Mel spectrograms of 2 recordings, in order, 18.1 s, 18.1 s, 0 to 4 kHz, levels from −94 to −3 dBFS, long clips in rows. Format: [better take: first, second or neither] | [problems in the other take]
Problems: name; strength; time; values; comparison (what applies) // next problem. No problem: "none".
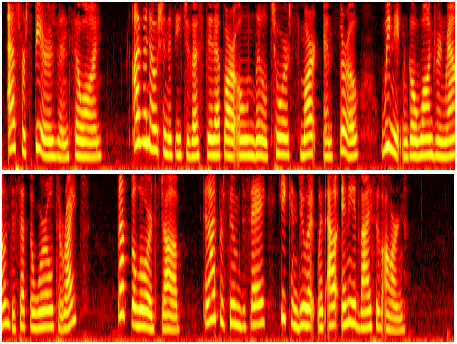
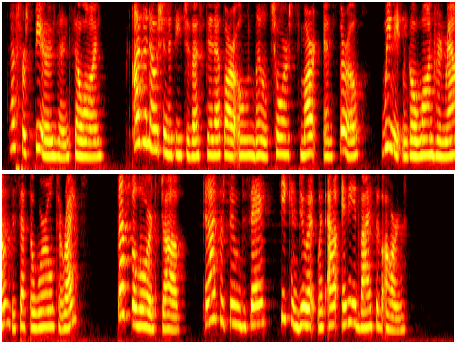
first | noise reduction (neural mask model DeepFilterNet 3)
